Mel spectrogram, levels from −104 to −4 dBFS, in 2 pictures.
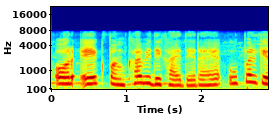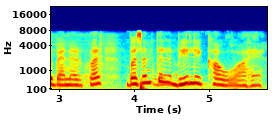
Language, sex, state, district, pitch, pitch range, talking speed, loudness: Hindi, female, Uttar Pradesh, Saharanpur, 275 Hz, 240-300 Hz, 175 wpm, -15 LUFS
